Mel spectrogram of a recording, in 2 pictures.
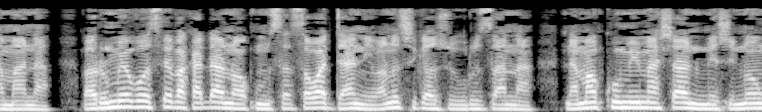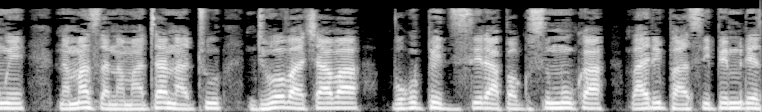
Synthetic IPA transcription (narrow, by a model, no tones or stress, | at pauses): n | ʋaɾume̞ʋo̞se̞ʋakaɗanwakumusasawadʱaniʋano̞ʂikaʐiuɾuzana | namakumimaʃanune̞ʐino̞mwe̞ | namazanamatanaːtu | ndiʋo̞ʋat͡ʃaʋa | ʋo̞kupe̞d͡zisiɾapak̬usimuka | ʋaɾipasipe̞muɾez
